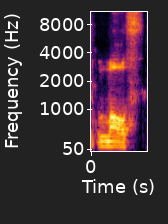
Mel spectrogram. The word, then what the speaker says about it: Lolth: got sieged by the how do you pronounce it? Loloth, I think. The Spider Queen. I've heard a lot of it is Lolth.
